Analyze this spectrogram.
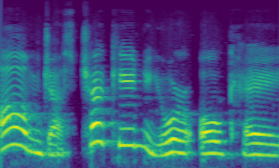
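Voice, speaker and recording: A woman puts on a character voice at a medium pitch. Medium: read story. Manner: shy, gentle.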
